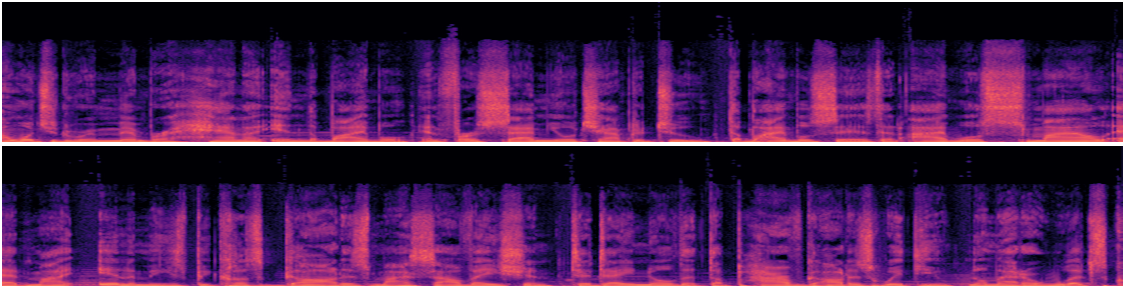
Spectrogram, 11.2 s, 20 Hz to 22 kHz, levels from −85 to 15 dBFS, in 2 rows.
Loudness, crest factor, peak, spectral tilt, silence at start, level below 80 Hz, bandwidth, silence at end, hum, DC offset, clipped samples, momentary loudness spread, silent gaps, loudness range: -16 LUFS; 14 dB; -2 dBFS; -4 dB/octave; 0 s; -32 dBFS; 16 kHz; 0 s; none; 0.5%; under 0.1%; 4 LU; none; 1 LU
